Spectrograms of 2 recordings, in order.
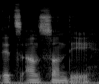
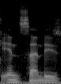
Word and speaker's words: Incendies: It's Incendie. Just because like not like Incendies just sounds so like weird to me to hear now.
